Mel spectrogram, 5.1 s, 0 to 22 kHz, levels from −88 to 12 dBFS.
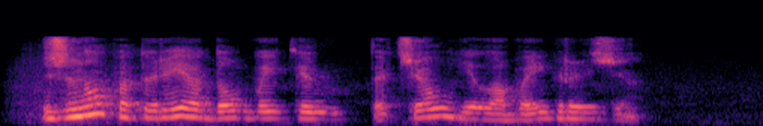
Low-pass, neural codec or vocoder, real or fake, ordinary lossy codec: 7.2 kHz; codec, 44.1 kHz, 3.4 kbps, Pupu-Codec; fake; AAC, 32 kbps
